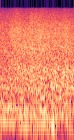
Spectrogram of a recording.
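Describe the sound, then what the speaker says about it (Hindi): Water washes and rushes steadily at night, a broad, continuous noisy wash with wind-like texture and no voices, lasting under a second. "पानी का तो आवाज़ आ रही होगी"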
